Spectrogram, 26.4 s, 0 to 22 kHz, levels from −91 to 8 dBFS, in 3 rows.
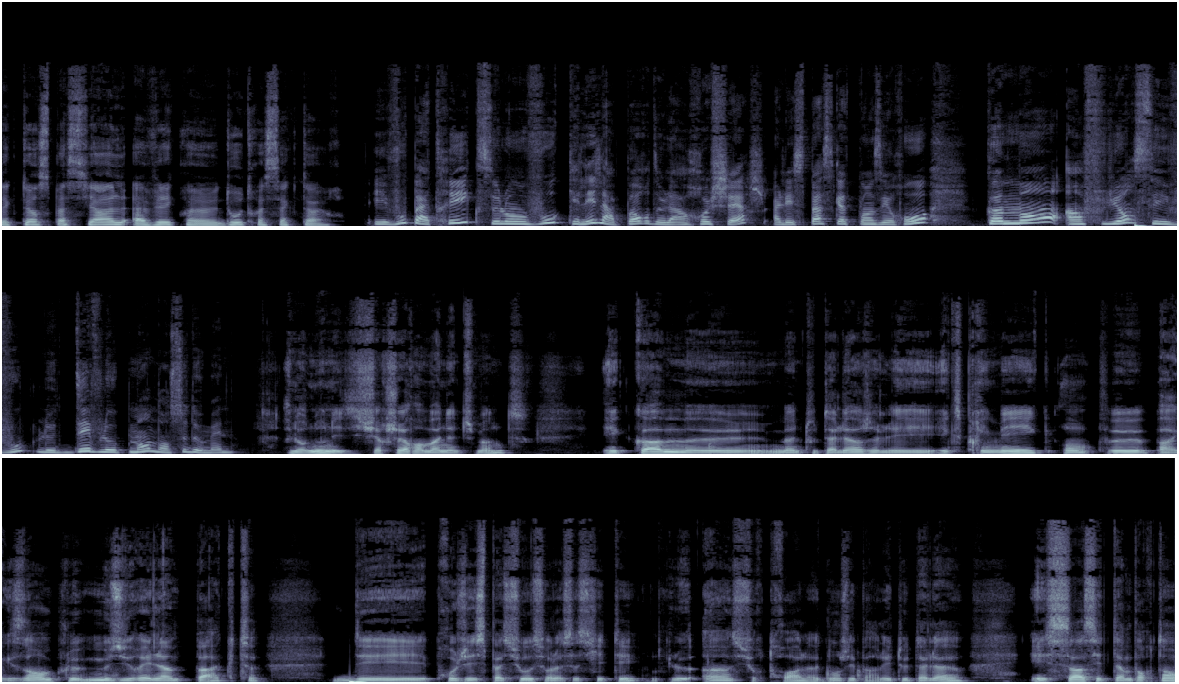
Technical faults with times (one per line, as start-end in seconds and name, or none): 8.50-8.60 phantom power thump
20.23-20.35 phantom power thump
